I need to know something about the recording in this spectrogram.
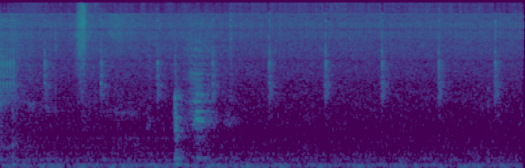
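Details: Amiga with GOTEK floppy emulator loading: crisp evenly spaced ticks about every half second over a quiet low hum; ordinary track stepping.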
